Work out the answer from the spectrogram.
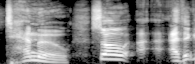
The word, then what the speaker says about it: Temu: we were like we saying it wrong it's temu so I think it's Asen uh it's a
